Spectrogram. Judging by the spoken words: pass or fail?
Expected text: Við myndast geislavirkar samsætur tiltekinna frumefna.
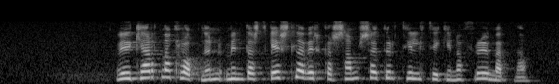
fail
